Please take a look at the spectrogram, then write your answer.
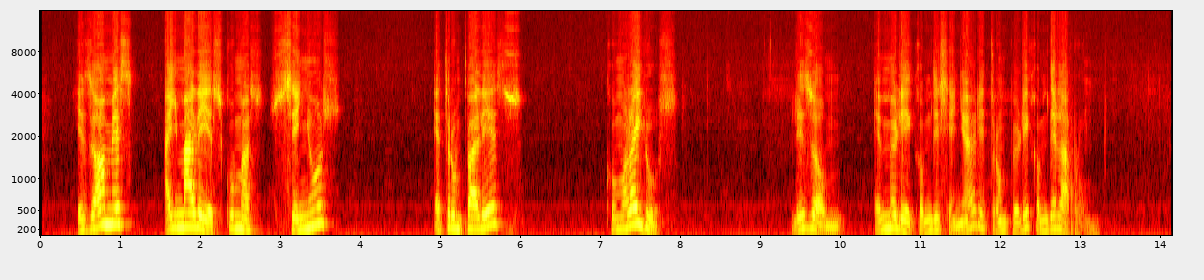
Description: Aire culturelle : Comminges
Lieu : Montauban-de-Luchon
Effectif : 1
Type de voix : voix de femme
Production du son : récité
Classification : proverbe-dicton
